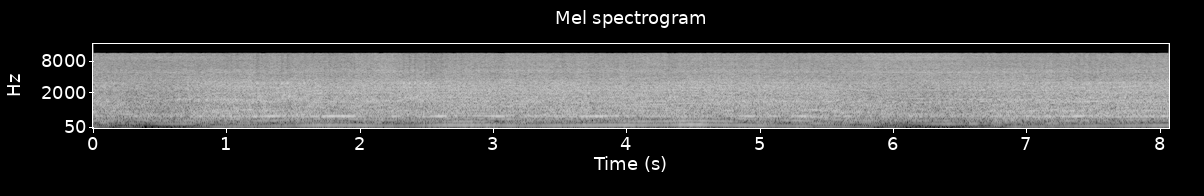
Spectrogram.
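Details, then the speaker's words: Petrol engine with failed connecting rod bearings: runs fine at idle, but with added revs a faint small hammering knock appears, intermittently. "In that area I can add more revs and soon we can hear small hammering sound. It is that."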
